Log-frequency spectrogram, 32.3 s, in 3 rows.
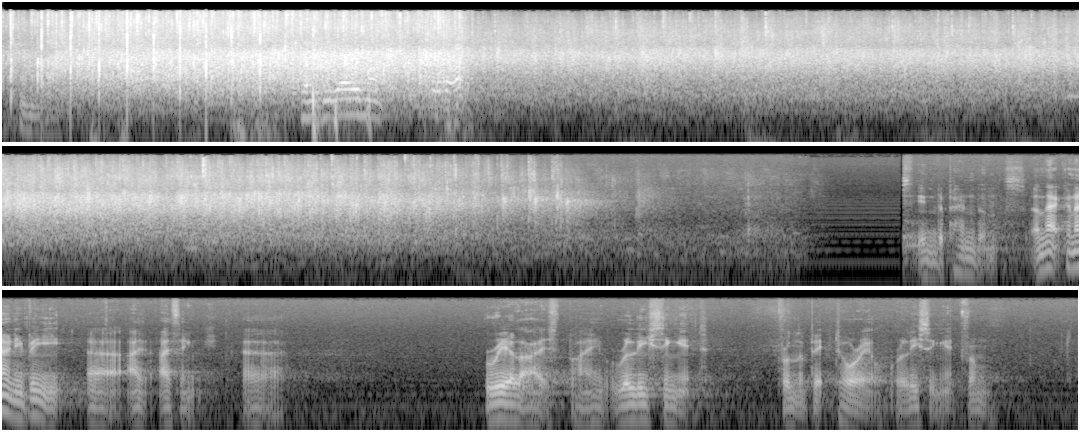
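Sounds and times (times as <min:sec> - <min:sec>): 
audience applause: 0:00.0 - 0:17.4
speech: 0:03.0 - 0:04.8, 0:21.2 - 0:24.5, 0:26.7 - 0:28.6, 0:29.3 - 0:31.5.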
